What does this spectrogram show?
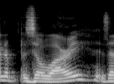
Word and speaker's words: Zawahiri: Zawahiri? Is that how you pronounce his name? Zawahiri, yeah.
